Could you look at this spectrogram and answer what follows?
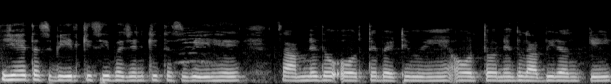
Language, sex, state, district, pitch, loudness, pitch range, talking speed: Hindi, female, Haryana, Charkhi Dadri, 185 Hz, -16 LUFS, 180-190 Hz, 175 wpm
